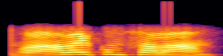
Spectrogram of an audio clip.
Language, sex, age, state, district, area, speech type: Kashmiri, female, 30-45, Jammu and Kashmir, Budgam, rural, conversation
